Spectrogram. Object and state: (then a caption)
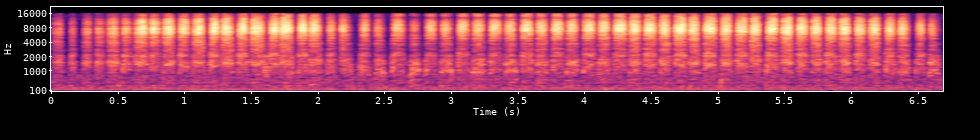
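Marker scratching on paper. A felt-tip marker scratches quick back-and-forth strokes across a thin white paper coloring sheet resting on a book, filling in red petals. The result is a quiet, steady run of about sixty short, bright, dry scratching strokes with almost no low end.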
